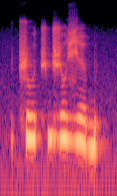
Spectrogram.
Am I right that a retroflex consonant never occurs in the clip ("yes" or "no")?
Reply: no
